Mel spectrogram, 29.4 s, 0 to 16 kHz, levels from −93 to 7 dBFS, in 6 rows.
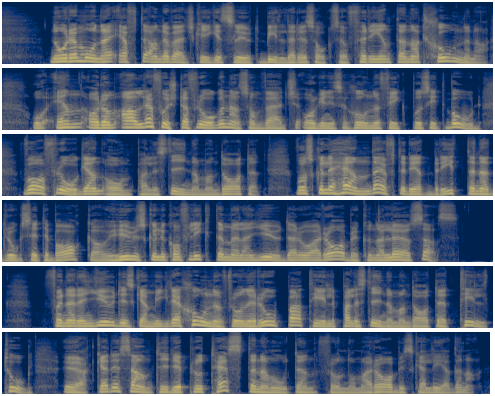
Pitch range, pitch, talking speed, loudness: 135-175 Hz, 150 Hz, 135 wpm, -23 LUFS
